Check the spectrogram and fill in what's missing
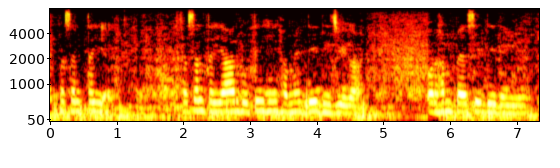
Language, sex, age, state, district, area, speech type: Urdu, female, 45-60, Bihar, Khagaria, rural, spontaneous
